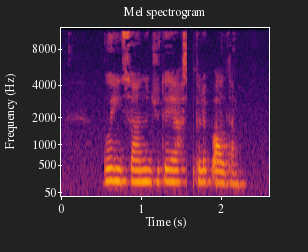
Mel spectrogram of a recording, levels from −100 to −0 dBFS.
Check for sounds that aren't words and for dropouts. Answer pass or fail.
fail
